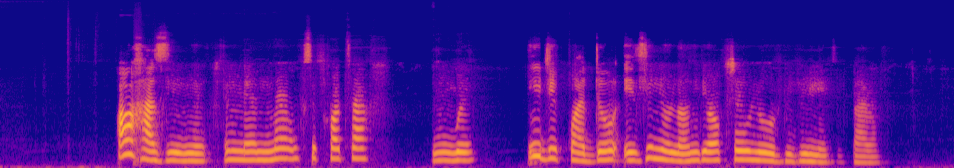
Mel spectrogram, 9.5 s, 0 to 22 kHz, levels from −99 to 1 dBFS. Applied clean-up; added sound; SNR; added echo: neural mask model DeepFilterNet 3.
